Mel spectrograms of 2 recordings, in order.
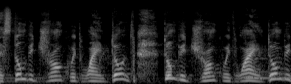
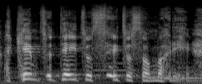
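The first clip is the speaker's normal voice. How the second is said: ordinary talk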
